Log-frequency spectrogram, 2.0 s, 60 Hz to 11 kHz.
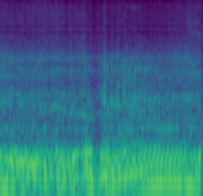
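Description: A rough, clattery 50-year-old air-cooled car engine idles steadily and loudly, its low throbbing rhythm constant with a slight surge of revving near the middle. No one speaks.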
